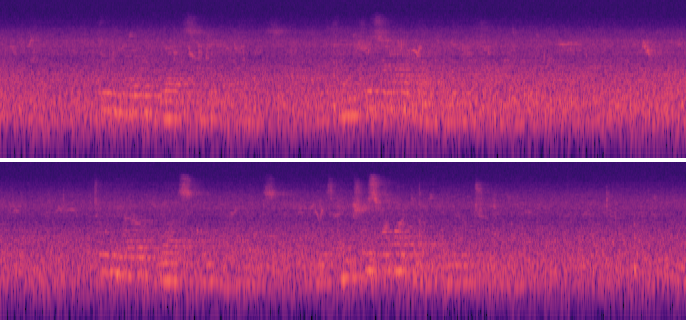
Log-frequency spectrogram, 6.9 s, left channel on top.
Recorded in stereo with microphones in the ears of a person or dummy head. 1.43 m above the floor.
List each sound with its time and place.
0.9 s a woman speaking: 85° right, 6 m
